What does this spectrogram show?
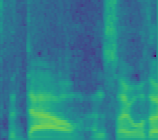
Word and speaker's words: Dao: this thing called dowsing now it's spelt with the T it's kind of there's two spellings of it but in in Chinese is Daud Daud Yao or Dowd yeah and so it's the Dao and so although it's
